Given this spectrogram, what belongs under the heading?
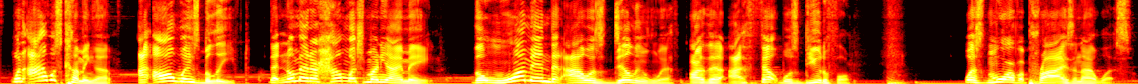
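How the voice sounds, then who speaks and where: Smug sarcastic guy doing opinionated gossip commentary, really animated, dry close sound with music behind. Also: sits high, no room sound. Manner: often adds tag questions like right and okay. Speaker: online commentary host.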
